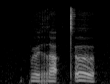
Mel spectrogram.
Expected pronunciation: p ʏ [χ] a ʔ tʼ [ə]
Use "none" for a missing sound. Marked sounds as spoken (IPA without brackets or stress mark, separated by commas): r, ə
